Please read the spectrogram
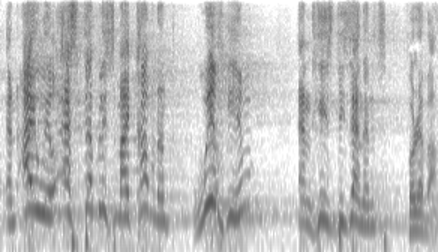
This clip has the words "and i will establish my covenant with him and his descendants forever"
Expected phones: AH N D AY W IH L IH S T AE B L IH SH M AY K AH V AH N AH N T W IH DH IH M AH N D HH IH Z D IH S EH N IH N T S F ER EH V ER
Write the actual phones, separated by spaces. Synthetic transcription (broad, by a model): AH N D AY W IH L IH S T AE B L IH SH M AY K AH V AH N AH N T W IH DH IH M AH N D HH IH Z D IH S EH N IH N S F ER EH V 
